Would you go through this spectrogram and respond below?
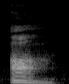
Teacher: you can feel the vibration in your throat and that means it's voiced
